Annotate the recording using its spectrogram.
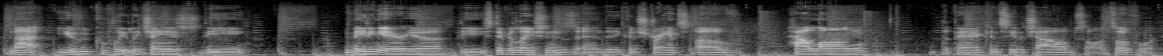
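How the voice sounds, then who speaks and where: A man hosting a podcast, telling a personal story in a casual, measured way with music playing behind the voice. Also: lowish voice, fairly even intonation, fairly bright tone. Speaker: podcast host. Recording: music bed under the voice. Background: background music.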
